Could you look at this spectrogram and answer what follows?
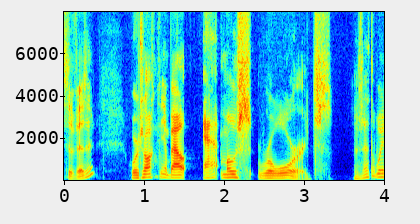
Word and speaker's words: Atmos: We're talking about Atmos Rewards. Is that the way to pronounce it? It is Atmos, the beginning of Atmosphere according to the I little spoiler, ladies and gentlemen.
